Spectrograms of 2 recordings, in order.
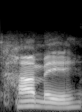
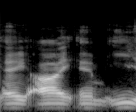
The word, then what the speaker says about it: Jaime: him Jamie until way later, because it was Jaime. They were saying because in Spanish the fucking J is silent. It's like a H Well, sound Jaime type is shit. also spelled differently. It's Jaime as opposed to Jamie.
